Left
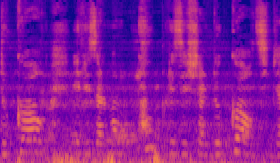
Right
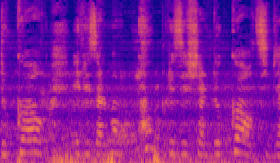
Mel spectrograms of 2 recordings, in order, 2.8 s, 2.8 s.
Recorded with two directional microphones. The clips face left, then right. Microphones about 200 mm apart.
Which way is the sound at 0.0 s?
30° right (ahead or behind).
